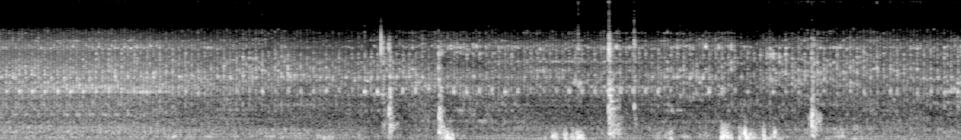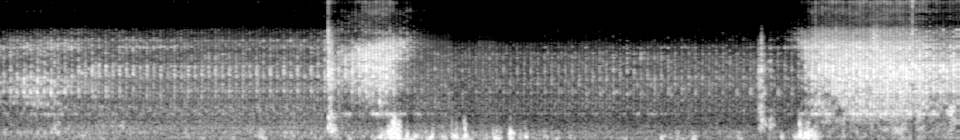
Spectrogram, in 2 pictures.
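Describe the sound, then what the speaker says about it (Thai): A used car's engine idles steadily at low volume, a smooth, even hum with occasional soft clicks and knocks. A louder burst rises near the end. No voices are heard. "เสียงเครื่องยนต์นะ ได้ยินไหมเสียงเงียบนะ"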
